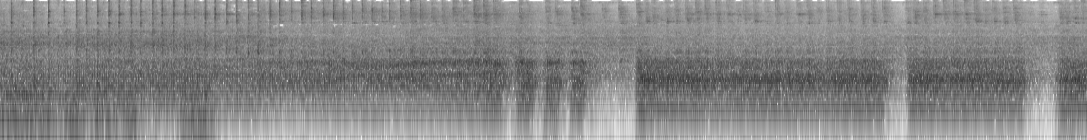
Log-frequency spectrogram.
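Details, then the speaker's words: Stihl weed trimmer, small two-stroke: buzzy engine keeps bogging, sagging and nearly cutting out under throttle, caused by a carbon-clogged spark arrestor screen. "today I've got a problem with my still weed trimmer it's bogging down when I try and run it"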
